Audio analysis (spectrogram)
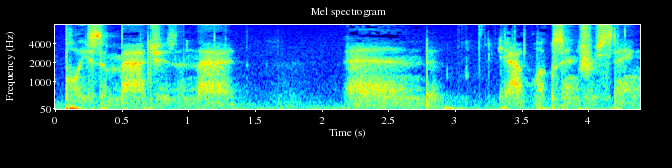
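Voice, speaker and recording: Someone whispering a gaming news recap in ASMR style, with a breathy, unvoiced voice and casual, informal phrasing. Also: low-quality recording. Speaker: gaming news channel host.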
